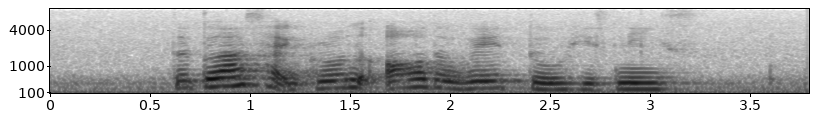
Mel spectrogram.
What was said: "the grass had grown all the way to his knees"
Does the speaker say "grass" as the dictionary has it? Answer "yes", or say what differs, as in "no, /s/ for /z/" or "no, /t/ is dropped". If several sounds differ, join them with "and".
no, /l/ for /ɹ/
